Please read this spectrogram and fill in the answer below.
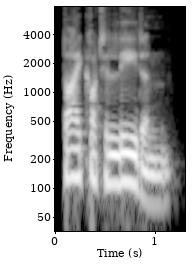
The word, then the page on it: dicotyledon: British English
